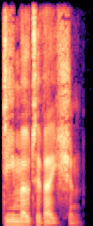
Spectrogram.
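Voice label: "demotivation", British English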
